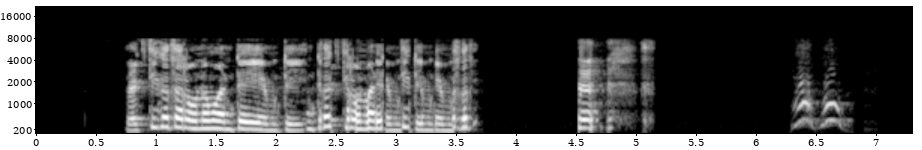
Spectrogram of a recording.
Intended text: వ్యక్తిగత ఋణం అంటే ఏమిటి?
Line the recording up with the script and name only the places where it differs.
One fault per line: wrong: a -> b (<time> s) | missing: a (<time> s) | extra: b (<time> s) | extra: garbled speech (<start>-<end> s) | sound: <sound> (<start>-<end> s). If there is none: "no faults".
extra: garbled speech (2.2-3.6 s)
sound: laugh (4.5-5.2 s)
sound: bark (6.3-6.8 s)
